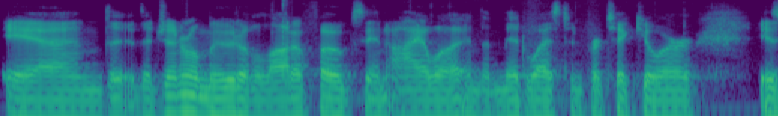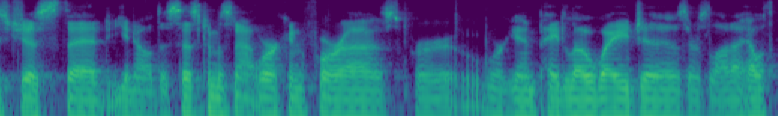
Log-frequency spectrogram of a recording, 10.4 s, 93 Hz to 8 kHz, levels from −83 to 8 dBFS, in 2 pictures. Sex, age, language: male, 30-49, English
